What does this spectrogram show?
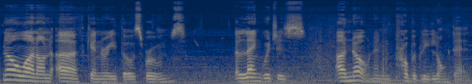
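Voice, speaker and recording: A woman playing a devout, shrewd heretic relic collector in a video game, speaking in a measured, cryptic way. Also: deep voice, noisy background. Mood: reverent. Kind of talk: dramatic video game acting.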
